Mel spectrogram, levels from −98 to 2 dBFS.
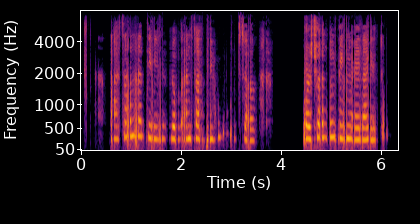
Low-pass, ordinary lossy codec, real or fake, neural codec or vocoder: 7.2 kHz; AAC, 32 kbps; fake; codec, 16 kHz, 2 kbps, FreqCodec, larger model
